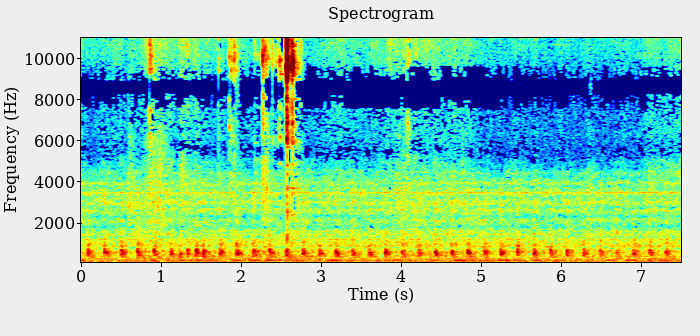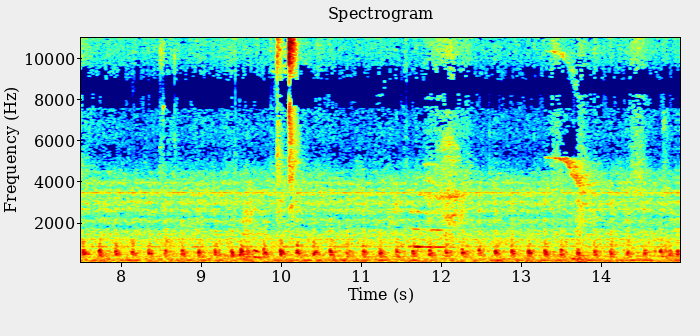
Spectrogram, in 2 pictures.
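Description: Fast, even pulsing at about six beats a second over a steady low electrical hum from equipment, with a couple of faint clicks.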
